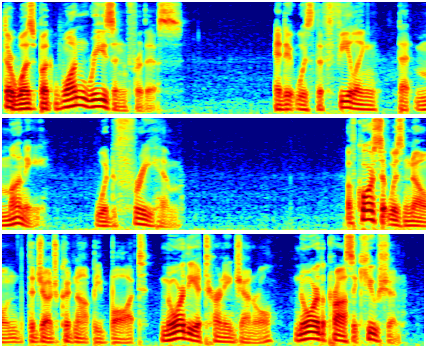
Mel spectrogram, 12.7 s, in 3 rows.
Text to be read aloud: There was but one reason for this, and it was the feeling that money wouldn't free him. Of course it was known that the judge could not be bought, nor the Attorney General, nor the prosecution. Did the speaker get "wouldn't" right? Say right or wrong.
wrong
